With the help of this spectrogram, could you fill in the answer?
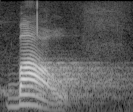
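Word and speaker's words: bough: the form first one b o u g h bow how do we pronounce it bow a big branch of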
